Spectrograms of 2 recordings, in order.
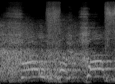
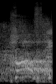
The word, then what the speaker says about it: half: Half a hour. Half, even half has an L in it.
